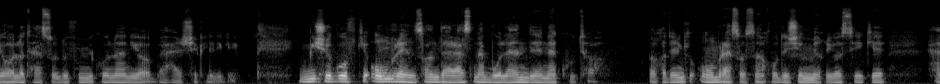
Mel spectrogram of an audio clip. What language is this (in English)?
Persian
